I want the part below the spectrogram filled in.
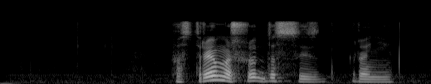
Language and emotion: Russian, neutral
